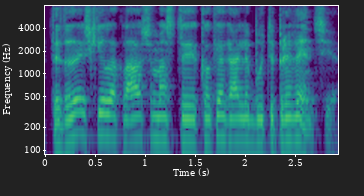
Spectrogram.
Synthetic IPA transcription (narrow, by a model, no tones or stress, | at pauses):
t̪ɐɪt̪ɐd̪ɐɪʃʲkʲiːlˠɐklˠɐʊsʲɪmɐst̪ɐɪkoːkʲɛɡɑːlʲɪbuːt̪ʲɪpʲɾʲɛʋʲɛnʲsʲɪ̰jɛ̰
